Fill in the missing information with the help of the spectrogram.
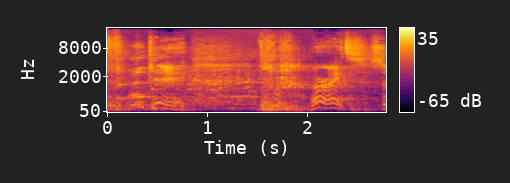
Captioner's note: audience laughing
